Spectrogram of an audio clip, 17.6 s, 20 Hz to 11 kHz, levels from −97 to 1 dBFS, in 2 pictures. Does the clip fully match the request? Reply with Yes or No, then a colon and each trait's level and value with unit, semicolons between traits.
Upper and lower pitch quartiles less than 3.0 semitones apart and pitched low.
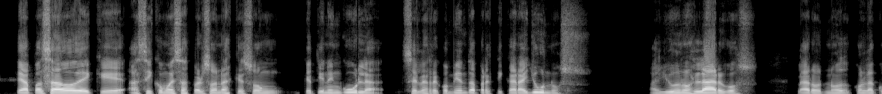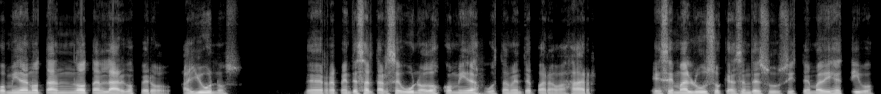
Yes: narrow, 2.4 semitones; low, 115 Hz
